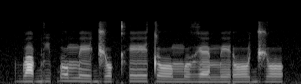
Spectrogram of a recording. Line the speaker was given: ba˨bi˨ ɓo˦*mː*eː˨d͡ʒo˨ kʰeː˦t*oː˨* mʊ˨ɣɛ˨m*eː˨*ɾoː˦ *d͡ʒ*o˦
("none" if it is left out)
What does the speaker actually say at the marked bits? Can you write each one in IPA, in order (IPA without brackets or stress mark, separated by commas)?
m, oː˨, e˨, d͡ʒ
